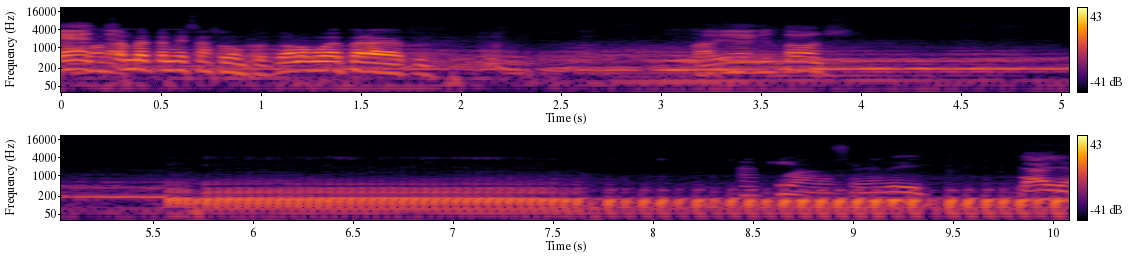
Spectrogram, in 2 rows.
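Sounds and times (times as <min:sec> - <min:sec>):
motorcycle engine running: 0:00.0 - 0:10.0
steady engine hum: 0:00.0 - 0:10.0.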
